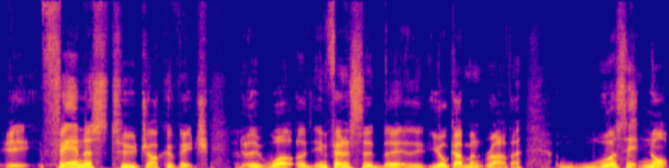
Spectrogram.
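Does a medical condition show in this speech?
No.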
